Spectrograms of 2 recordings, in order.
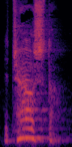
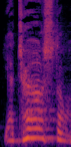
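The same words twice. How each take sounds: First: High, loud cry of thirst; crying out again. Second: Loud, high cry of thirst from the cross. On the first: Jesus on the cross repeating his cry, loud and high. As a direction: cry it out even higher. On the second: Jesus on the cross crying out his thirst, loud. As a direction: call it out like a dying man's cry. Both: Acted. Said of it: "råbte han".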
